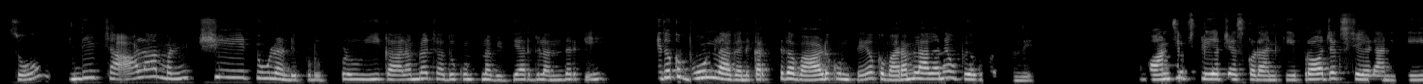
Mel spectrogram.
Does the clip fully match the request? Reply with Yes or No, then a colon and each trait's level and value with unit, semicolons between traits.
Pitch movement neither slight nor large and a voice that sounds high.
Yes: average, 3.2 semitones; high, 235 Hz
